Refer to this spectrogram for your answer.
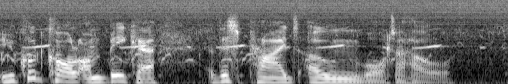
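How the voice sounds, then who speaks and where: At a moderate pace, a man's medium-pitched voice swings very widely in pitch over noticeable background noise. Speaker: narrator. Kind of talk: nature documentary narration.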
